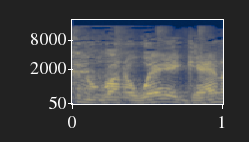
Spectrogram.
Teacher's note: Normally, we link the expression going to, so it is reduced to gonna. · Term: connected speech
